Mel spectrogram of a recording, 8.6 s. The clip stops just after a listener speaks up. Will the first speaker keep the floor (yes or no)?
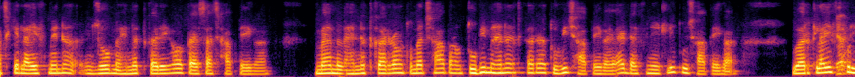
yes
